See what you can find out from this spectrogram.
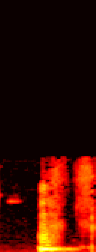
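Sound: sneeze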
